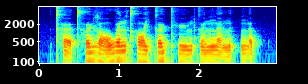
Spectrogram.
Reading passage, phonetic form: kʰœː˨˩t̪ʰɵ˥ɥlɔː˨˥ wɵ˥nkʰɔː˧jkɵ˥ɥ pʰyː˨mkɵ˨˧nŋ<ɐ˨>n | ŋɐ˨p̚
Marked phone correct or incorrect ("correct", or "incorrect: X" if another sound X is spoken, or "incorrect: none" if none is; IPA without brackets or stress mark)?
incorrect: ɐ˨˧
